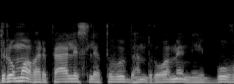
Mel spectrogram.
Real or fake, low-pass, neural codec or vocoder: real; 7.2 kHz; none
